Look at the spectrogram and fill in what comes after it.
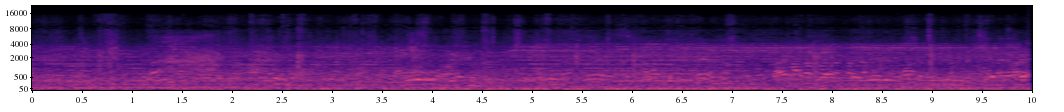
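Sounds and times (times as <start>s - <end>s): footsteps on pavement: 0.0s - 10.0s
group of people chattering: 0.0s - 10.0s.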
